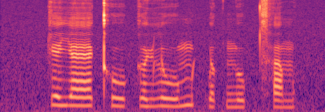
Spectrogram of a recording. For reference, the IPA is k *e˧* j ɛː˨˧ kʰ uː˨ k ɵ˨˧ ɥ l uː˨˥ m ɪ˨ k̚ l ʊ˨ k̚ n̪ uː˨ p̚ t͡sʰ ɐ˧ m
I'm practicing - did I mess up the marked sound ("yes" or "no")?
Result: no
